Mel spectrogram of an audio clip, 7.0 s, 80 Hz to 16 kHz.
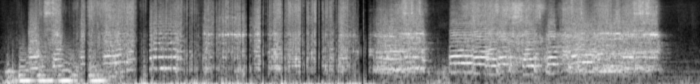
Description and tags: SoundScape GPSUK memphis,dovydas,attila 5w
cityrings, soundscape, galliard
